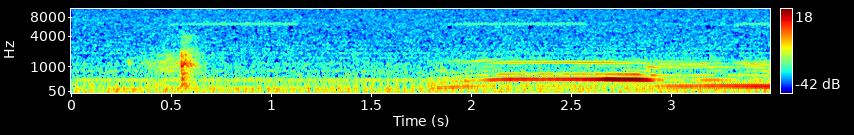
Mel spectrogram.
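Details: Hyena at an active den of the Naledi clan, recorded by a remote camera: a brief click, then one long, smooth whine that climbs slowly and holds near its peak before easing off.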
